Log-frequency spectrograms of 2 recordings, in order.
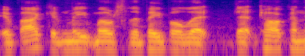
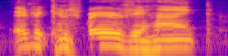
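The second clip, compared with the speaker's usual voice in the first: put-on paranoid cartoon voice, getting louder; 3 semitones higher, 4 dB louder than usual. Running through cartoon impressions: Dale Gribble impression. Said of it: "That was Dale Girl".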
